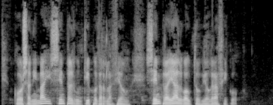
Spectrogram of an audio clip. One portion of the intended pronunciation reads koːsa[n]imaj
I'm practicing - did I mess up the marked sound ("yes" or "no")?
no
